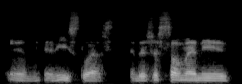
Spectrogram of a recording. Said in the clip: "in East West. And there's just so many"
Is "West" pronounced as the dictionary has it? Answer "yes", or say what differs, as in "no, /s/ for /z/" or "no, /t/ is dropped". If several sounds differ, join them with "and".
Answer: yes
